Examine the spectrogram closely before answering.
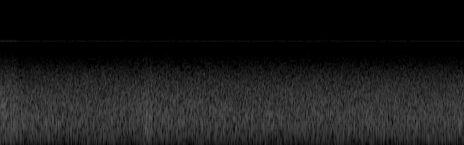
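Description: Steady hiss of a trail camera's built-in microphone, with a faint thin high whine. No animal sound stands out.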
